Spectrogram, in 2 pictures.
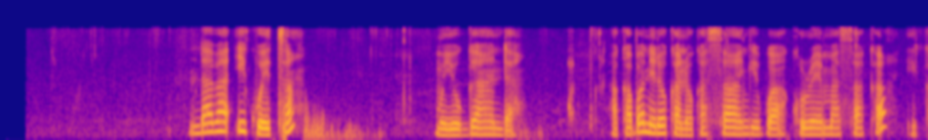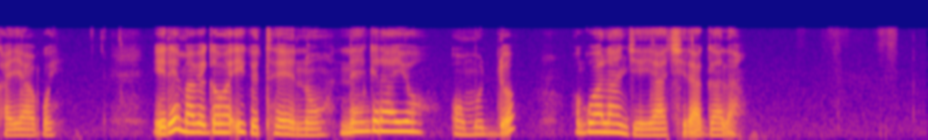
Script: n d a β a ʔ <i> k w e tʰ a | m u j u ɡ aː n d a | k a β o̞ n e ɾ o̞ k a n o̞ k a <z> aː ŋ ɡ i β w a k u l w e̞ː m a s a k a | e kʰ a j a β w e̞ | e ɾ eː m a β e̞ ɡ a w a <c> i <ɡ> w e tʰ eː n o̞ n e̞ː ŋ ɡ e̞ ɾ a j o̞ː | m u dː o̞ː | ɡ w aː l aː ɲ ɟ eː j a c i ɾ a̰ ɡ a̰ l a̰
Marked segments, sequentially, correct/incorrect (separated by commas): correct, incorrect, incorrect, incorrect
